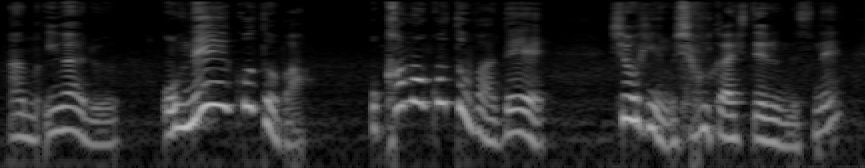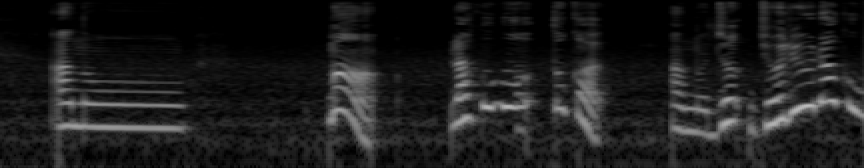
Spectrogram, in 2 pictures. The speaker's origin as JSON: {"language": "Japanese", "region": "Tokyo", "country": "Japan", "tie": "born or raised there", "said": "まあ私東京生まれ、東京育ちなので、方言にはちょっとご縁があまりないんですけれども"}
